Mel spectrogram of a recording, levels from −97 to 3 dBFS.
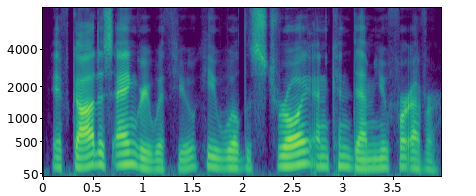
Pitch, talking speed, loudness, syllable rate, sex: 125 Hz, 195 wpm, -20 LUFS, 4.8 syllables/s, male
